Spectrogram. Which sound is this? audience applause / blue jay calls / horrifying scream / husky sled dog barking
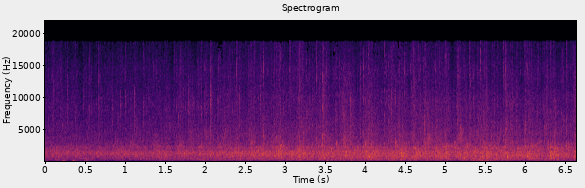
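audience applause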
